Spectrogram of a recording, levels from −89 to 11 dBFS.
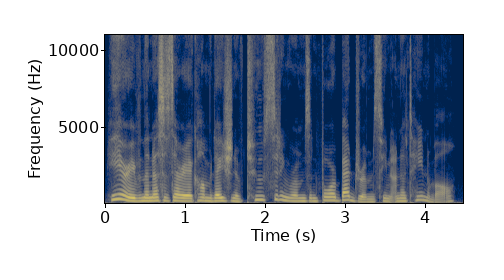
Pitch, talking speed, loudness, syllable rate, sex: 200 Hz, 200 wpm, -16 LUFS, 6.9 syllables/s, female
